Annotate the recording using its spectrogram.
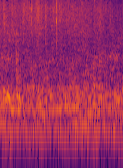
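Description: Steady hubbub of many people talking at once, indistinct overlapping voices.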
